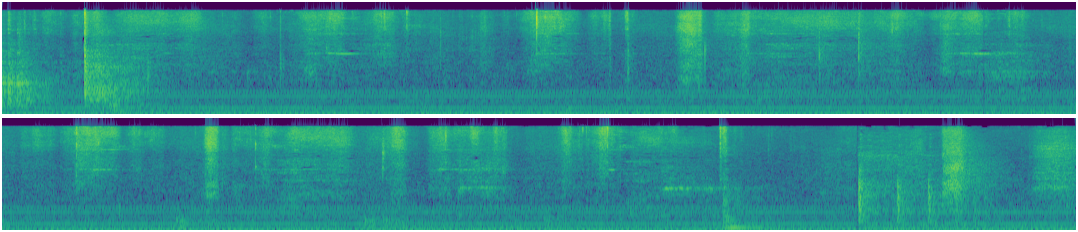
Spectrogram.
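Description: Rusty AMC trunnion housing being twisted and worked up off its steel pin by hand, with faint metal rubbing and small clicks and a low thud about nine seconds in, over a steady electrical hum.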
